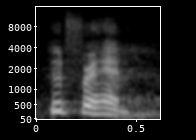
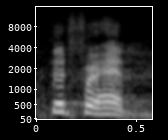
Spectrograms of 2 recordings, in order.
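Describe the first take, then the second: No difference in how they are said.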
